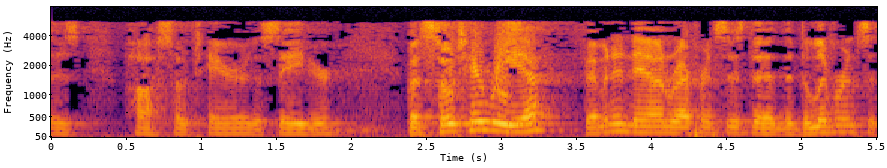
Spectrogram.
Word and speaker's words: soteria: Vocabulary is soteria, S-O-T-E-R-I-A. It's the long O and long E. The omega and the eta. S-O-E-T-E-R-I-A, soteria.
